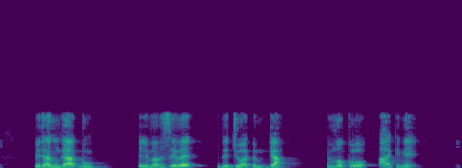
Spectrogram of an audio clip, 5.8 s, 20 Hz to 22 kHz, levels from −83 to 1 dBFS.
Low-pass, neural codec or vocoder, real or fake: 7.2 kHz; codec, 24 kHz, 0.9 kbps, WavTokenizer, medium music audio release; fake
